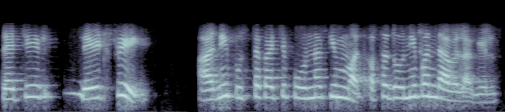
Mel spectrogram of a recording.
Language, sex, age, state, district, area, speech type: Marathi, female, 18-30, Maharashtra, Amravati, rural, conversation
